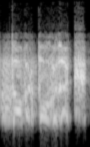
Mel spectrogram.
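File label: Serbian player killed enemy mood med, speech; War Thunder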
